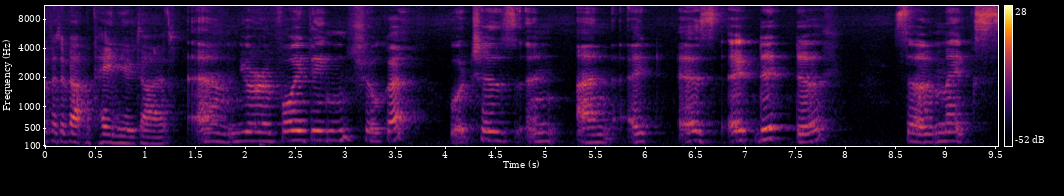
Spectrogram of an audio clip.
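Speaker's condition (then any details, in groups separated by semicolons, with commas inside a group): Traumatic brain injury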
